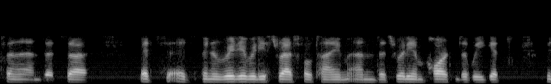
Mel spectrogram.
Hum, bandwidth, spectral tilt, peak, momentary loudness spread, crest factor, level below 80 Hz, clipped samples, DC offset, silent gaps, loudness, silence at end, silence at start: none; 4 kHz; -8 dB/octave; -6 dBFS; 9 LU; 18 dB; -82 dBFS; under 0.1%; under 0.1%; none; -25 LUFS; 0 s; 0.05 s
